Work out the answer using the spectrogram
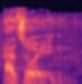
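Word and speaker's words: adjoin: এস টি এজাস্ট এখানে ডিজে পরপর থাকায় ডি উচ্চারণ হয়নি এজাস্ট অর্থ সমন্বয় করা এডজেক্টিভ এডজেক্টিভ অর্থ বিশেষণ এজয়েন এজয়েন অর্থ সংযুক্ত করা এভ্রিজ এব্রিজ অর্থ সংক্ষেপ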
